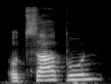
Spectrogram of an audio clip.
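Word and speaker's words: उत्साहपूर्ण: Utsahpoorn, lively or excited. Utsahpoorn, which is pronounced as utsahpoorn, which means very excited, very lively.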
